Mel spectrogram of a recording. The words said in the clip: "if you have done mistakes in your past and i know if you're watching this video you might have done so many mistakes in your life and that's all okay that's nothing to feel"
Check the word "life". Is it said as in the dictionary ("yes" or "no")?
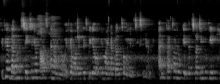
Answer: no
